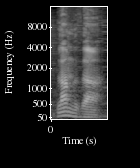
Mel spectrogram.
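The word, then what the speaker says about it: λάμδα: that's just pure coincidence lambda nowadays pronounced landa it's so freaking similar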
